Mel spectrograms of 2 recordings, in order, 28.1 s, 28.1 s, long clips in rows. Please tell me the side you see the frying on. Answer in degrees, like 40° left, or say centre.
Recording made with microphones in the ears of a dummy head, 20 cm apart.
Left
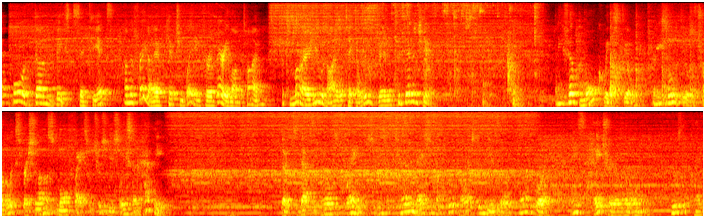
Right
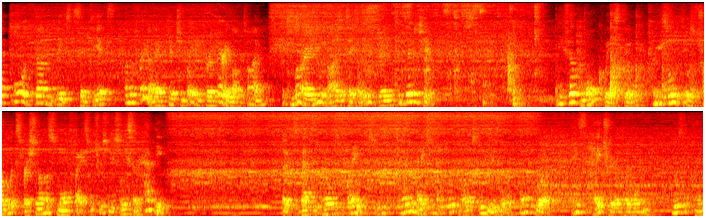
50° left.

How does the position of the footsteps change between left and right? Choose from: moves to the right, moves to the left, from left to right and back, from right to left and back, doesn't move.
from left to right and back.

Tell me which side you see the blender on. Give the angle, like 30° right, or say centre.
70° left.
